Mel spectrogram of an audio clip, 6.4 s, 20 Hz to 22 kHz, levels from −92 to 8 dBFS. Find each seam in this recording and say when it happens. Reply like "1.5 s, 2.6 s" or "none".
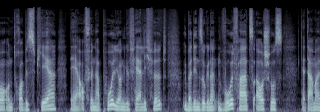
none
